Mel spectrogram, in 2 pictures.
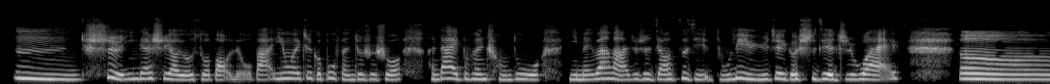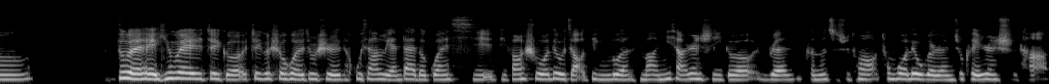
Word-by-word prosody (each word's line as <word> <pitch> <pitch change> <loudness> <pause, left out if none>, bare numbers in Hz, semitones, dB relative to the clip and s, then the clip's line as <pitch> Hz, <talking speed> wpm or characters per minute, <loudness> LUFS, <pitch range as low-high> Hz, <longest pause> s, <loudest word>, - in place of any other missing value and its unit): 嗯， 240 -5 +4
是， 295 -9 +2
应 250 +2 -2
该 260 0 0
是 265 -1 -2
要 235 -3 +2
有 215 0 +2
所 225 0 -3
保 215 -1 -3
留 - - -10
吧。 225 -1 -4
因 265 +2 0
为 265 -1 -1
这 280 +1 -4
个 245 -2 -2
部 280 +2 -3
分 230 -4 -5
就 235 0 -3
是 230 +1 -5
说， 225 -2 -1 0.3
很 230 - -5
大 275 +1 +2
一 245 - 0
部 255 - -6
分 240 -1 0
程 220 -2 -4
度， 225 -2 -1 0.2
你 225 -1 -2
没 220 +1 -1
办 265 +1 +2
法 220 -3 0
就 240 +2 -6
是 245 0 -3
将 235 +1 -2
自 265 +3 -2
己 225 -1 -5
独 220 +2 -6
立 265 +1 +3
于 230 -1 +1
这 250 +2 +1
个 235 +1 +4
世 230 +2 -1
界 230 -1 +5
之 230 +2 -4
外。 235 +3 +1 0.6
嗯 230 -2 +3 0.8
对， 250 -4 +8
因 265 +4 +3
为 265 -2 +5
这 255 +2 0
个 225 -2 -2
这 255 +2 -4
个 255 +1 -1
社 250 0 -1
会 245 -3 +1
就 245 +1 -3
是 225 -3 +1
互 250 - -6
相 240 -1 -3
连 215 -2 -1
带 240 0 -1
的 220 -1 -3
关 225 +1 -3
系， 225 -1 -10
比 220 - -13
方 235 +3 -3
说 245 -3 0
“六 250 -1 +1
角 220 -2 -4
定 230 -4 -7
论” 220 -2 0
嘛， 225 0 -5
你 235 +4 -2
想 265 -4 -3
认 250 0 0
识 235 0 -8
一 220 - -7
个 215 +3 -2
人， 220 0 -1
可 225 - -11
能 230 +1 -4
只 235 -3 -12
需 225 +3 -14
通 240 +2 -5
要 230 +1 -6
通 250 -1 -5
过 250 - +1
6 245 -1 +4
个 230 - 0
人 210 0 -2
就 245 - -8
可 240 0 -2
以 - - +4
认 230 +1 0
识 220 - -7
他， 220 - -8
235 Hz, 270 characters per minute, -23 LUFS, 225-250 Hz, 0.8 s, 对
